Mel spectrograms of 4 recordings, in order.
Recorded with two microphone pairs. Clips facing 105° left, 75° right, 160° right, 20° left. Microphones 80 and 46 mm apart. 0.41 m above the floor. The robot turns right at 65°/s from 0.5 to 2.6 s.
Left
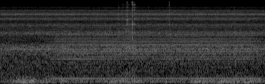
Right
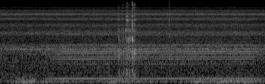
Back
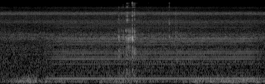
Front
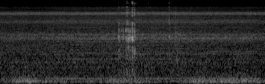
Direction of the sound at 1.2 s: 85° right.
